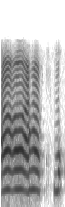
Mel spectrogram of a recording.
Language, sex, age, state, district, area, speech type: Assamese, female, 45-60, Assam, Dibrugarh, rural, conversation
